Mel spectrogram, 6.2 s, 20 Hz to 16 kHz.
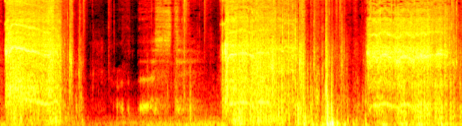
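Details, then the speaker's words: Sewer main backed up again three weeks after snaking, with massive root intrusion in multiple areas: bursts of high whirring motor whine with short pauses as descaling chains chew through roots; all 50 ft of roots cleared and water flowing. "got the water flowing I got it good that time bro I got all the roots out all 50 ft and that's really the only way you're going to get the roots out is with the chains"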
